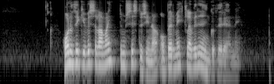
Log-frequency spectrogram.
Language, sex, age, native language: Icelandic, male, 30-39, Icelandic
